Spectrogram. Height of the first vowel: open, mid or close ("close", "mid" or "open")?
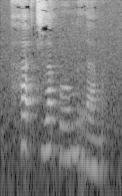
open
